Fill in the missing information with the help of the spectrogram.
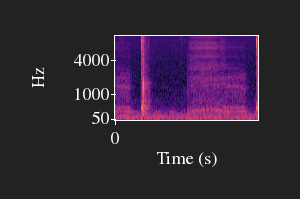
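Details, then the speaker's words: Unimom Opera dual-motor hospital-grade breast pump, suction turned up at a slow expression setting: slow, long suction pulls with soft motor hum and a sharp release click between cycles. "But you can go 42 cycles, 38, 34, 30, and clear down to 26. Actually, I'm going to turn up the suction so you can hear that."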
